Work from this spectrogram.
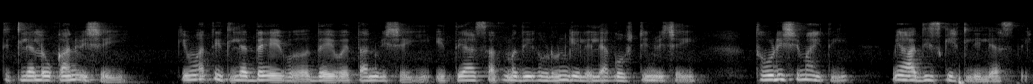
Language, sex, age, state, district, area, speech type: Marathi, female, 45-60, Maharashtra, Satara, rural, spontaneous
